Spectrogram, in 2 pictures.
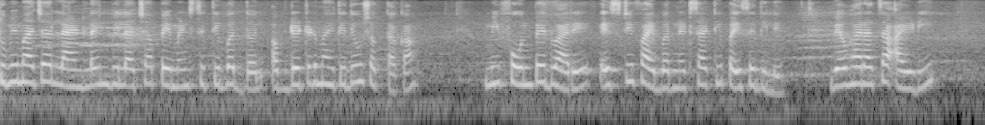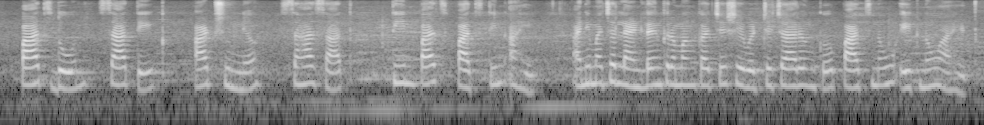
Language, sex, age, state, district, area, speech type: Marathi, female, 18-30, Maharashtra, Osmanabad, rural, read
